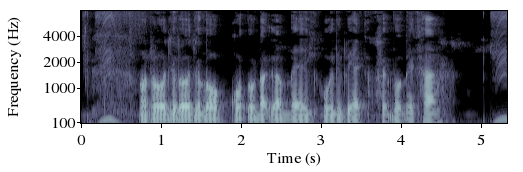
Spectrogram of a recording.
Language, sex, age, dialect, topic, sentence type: Bengali, male, 25-30, Jharkhandi, banking, statement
